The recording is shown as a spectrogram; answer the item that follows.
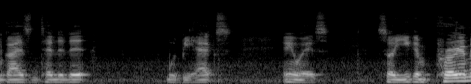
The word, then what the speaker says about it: Haxe: I usually call it Haxe, because it's HAXE, and that makes the most sense to me rather than saying hex, because it doesn't look like hex, HEX, but it's pronounced like hex.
